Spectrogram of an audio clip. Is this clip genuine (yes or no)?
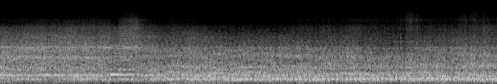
no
